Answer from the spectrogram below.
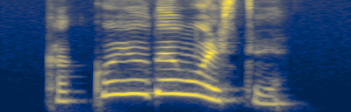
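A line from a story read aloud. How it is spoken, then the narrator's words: Laughing, exhilarated. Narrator (Russian): Она рассмеялась, все еще пьяная от скорости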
